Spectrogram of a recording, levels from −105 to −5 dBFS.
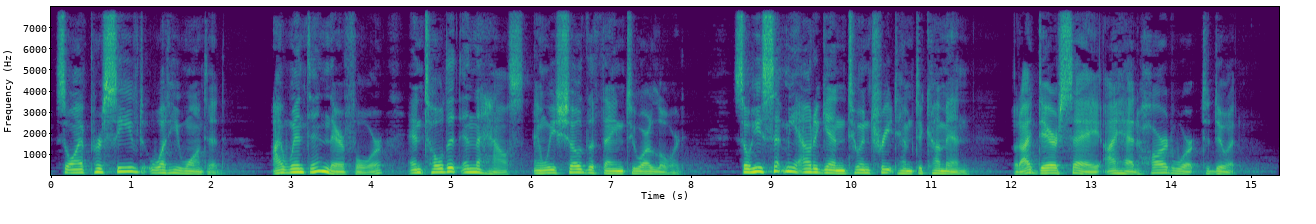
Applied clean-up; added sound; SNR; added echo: none; none; none; none.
